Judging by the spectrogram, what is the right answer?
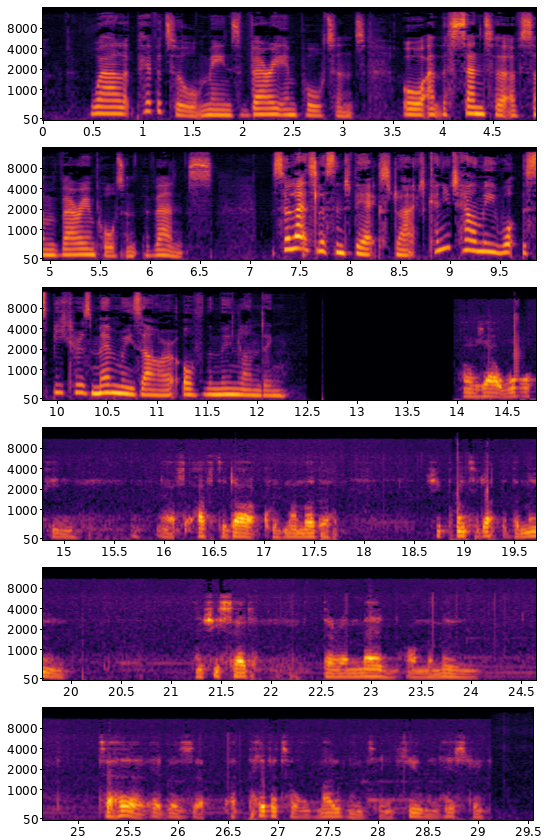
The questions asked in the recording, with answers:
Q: Can you tell me what the speaker's memories are of the moon landing?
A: Well, the speaker was out walking with his mother, who pointed up to the moon and told him, "There are men on the moon."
